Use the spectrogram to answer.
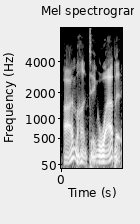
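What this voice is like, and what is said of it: Cartoon hunter voice impression. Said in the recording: “That's a good impression. ... that was a great impression.”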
